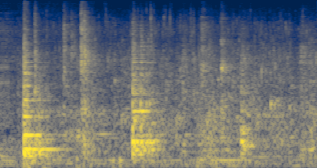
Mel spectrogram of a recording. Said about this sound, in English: Oil hitting water.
